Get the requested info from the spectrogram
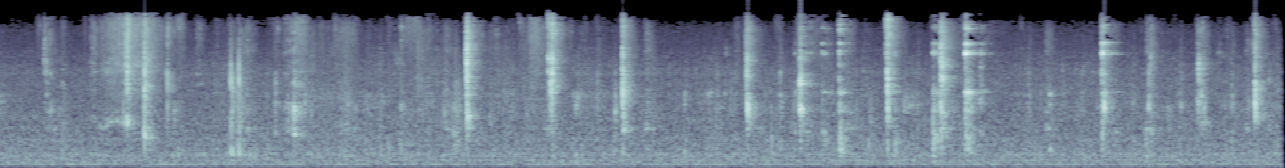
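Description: Eating raw green mango close to a clip-on mic: irregular crisp crunches and clicks as the hard, unripe flesh is bitten and chewed, with light clinks of a metal fork, over a steady low hum.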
